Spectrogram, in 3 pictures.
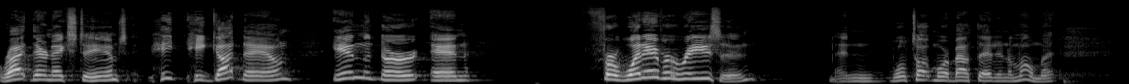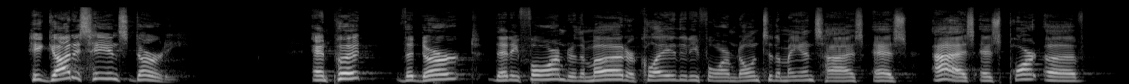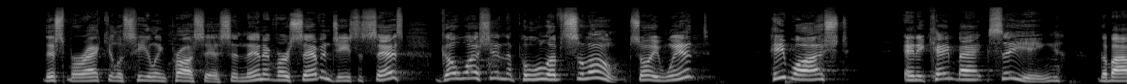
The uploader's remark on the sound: Preached during the AM worship service at the Roanoke CofC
